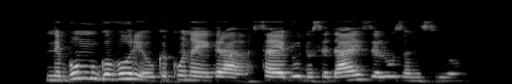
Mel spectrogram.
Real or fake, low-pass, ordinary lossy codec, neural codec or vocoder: real; none; none; none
